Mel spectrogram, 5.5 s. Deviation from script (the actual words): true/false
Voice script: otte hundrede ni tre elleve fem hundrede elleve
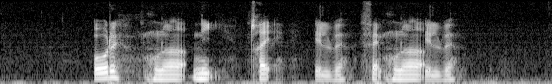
false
